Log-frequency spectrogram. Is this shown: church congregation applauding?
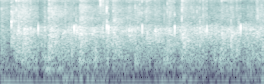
yes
